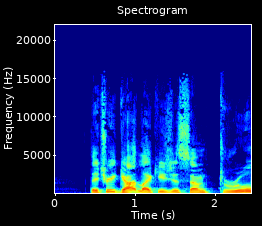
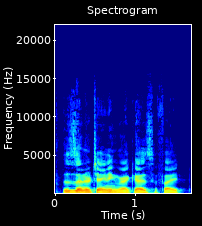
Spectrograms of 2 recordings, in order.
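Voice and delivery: ordinary talk

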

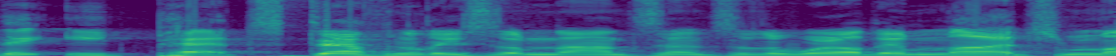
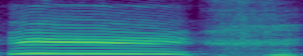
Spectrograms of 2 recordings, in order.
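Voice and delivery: high laugh; 4 dB louder than usual. Real, not acted. Host laughs.

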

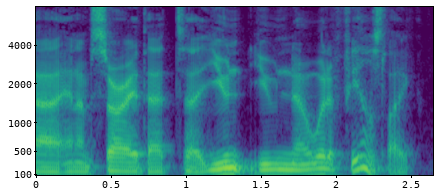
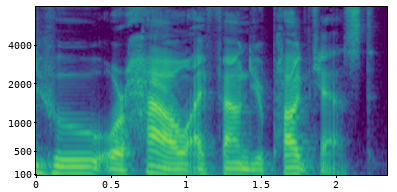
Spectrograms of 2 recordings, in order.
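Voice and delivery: ordinary delivery

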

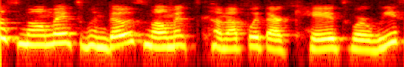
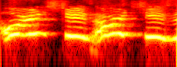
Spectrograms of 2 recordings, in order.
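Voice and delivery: put-on high, laughing toddler whine for juice; toddler begging; 5 dB louder than usual. Mom imitating her three-year-old begging for orange juice, high. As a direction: beg like a three-year-old, much higher. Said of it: "He's like".

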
